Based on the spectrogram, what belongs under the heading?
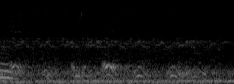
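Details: Two barred owls (Strix varia) hoot and call in a quick run of low, muffled hoots and wavering, curious calls, described as monkey-like and often mistaken for Sasquatch, over a steady electrical hum.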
